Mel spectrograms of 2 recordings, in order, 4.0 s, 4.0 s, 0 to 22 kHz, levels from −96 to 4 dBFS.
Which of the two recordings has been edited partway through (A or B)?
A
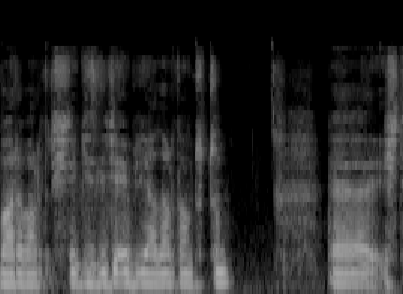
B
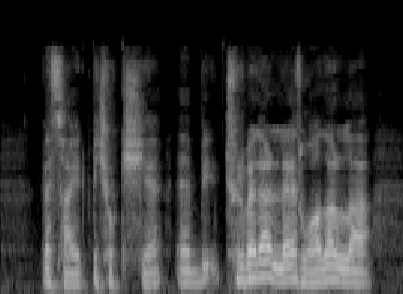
B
